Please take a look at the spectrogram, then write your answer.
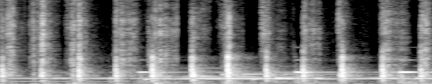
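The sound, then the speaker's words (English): Rapid, steady chopping of vegetables on a cutting board, about a dozen crisp knife strikes in an even rhythm, clear, with faint sustained tones in the background. “So let's practice chopping with the side of our hand on the count of three.”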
